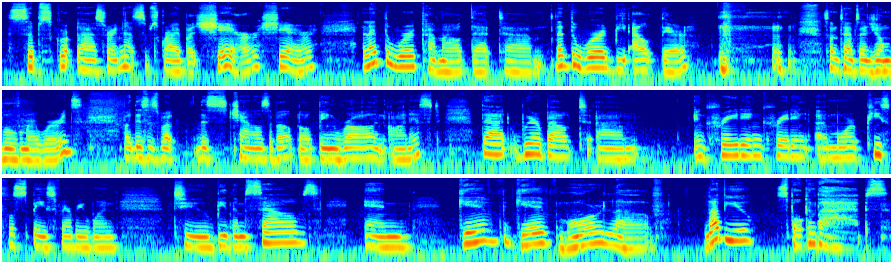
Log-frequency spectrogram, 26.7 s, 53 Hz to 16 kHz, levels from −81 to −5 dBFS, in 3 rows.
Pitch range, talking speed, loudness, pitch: 150-195 Hz, 150 wpm, -30 LUFS, 160 Hz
